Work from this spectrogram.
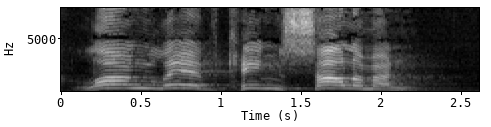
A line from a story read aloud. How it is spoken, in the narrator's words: the people shouted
